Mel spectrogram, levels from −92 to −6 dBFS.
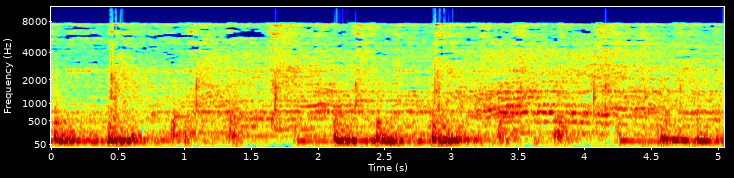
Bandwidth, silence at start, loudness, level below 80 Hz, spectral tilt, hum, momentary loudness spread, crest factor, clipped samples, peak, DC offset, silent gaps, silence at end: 8 kHz; 0 s; -12 LUFS; -30 dBFS; -5.5 dB/octave; none; 6 LU; 10 dB; 0.1%; 0 dBFS; under 0.1%; none; 0 s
